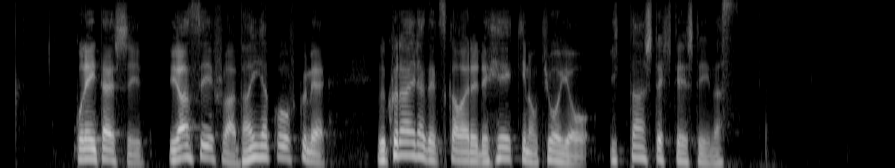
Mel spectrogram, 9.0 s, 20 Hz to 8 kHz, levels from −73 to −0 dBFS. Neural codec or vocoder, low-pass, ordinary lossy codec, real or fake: codec, 16 kHz, 1 kbps, X-Codec, HuBERT features, trained on balanced general audio; none; none; fake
